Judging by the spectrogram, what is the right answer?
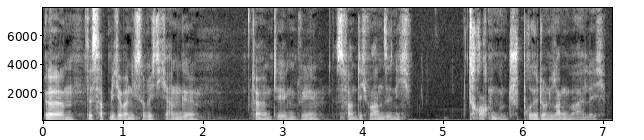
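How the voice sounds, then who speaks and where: A man from Mannheim with a slight local accent, talking as a guest in a relaxed interview, hesitant and full of fillers and restarts. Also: lowish voice, moderate pace. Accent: Mannheim dialect. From Mannheim region, Germany. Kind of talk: casual interview.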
